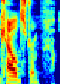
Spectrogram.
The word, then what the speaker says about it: Kaldstorm: K-A-L-D-S-T-O-R-M, is that it? – Kaldstrom.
